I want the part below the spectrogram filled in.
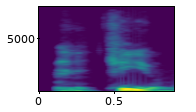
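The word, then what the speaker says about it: Chiun: Kiyun, that's how you say it.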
